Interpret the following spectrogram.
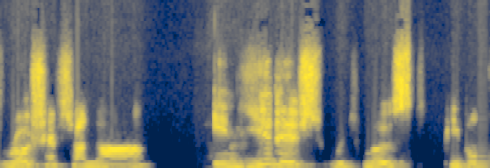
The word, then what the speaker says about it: Rosh Hashanah: Pronounce it for us, Gaylia. Is it Rosh Hashanah or Hashanah or? In Hebrew, it's Rosh Hashanah. In Yiddish, which most people think is English, is Rosh Hashanah.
